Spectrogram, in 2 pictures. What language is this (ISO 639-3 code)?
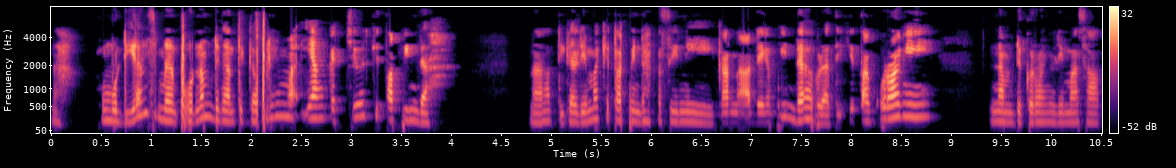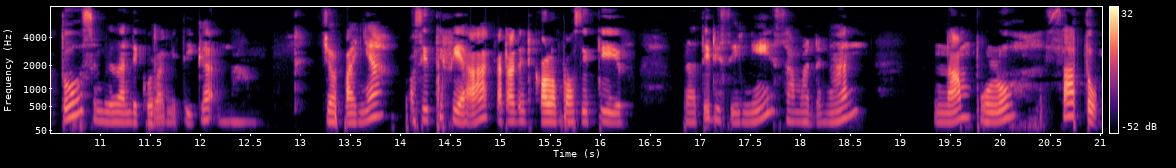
ind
